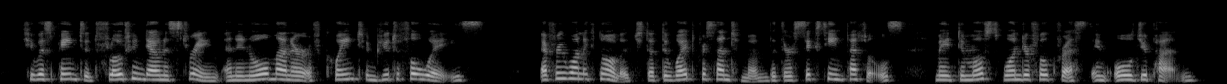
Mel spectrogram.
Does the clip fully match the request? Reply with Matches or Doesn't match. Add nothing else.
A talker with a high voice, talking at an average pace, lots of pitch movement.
Doesn't match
